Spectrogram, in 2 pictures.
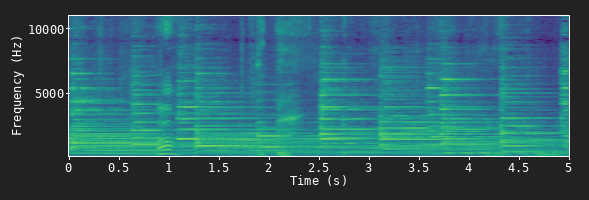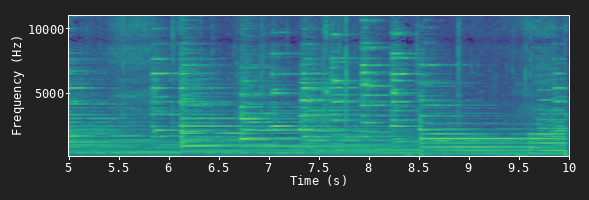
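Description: Tower carillon bells playing a tune close by: many bells struck one after another in quick succession, their ringing overlapping. The sound is loud and sets in suddenly.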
